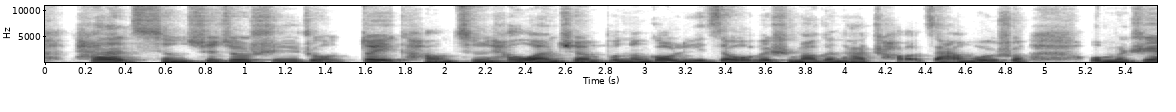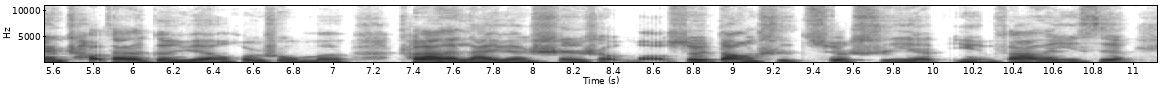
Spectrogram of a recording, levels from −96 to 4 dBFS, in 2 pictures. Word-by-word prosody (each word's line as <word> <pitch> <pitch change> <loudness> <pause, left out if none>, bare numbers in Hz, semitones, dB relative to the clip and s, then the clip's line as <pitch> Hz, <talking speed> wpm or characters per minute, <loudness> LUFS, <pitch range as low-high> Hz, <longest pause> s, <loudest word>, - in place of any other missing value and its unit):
他 340 -4 -1
的 275 - +4
情 215 -6 -4
绪 255 +6 -5
就 270 0 +1
是 265 -3 -9
一 230 - -4
种 205 -3 -5
对 275 -4 +5
抗， 210 -3 -6
其 210 - -11
实 200 +2 -4
他 285 - -3
完 225 -6 +5
全 225 -1 0
不 230 +1 -5
能 200 -2 -1
够 225 +1 +2
理 195 -1 -1
解 195 - -1
我 - - +2
为 220 - 0
什 210 - -7
么 185 - +1
要 180 - -1
跟 200 - -3
他 205 -2 -3
吵 - - -7
架， - - -2
或 230 -2 -2
者 215 - -2
说 225 +1 -5 0.3
我 - - -1
们 200 +3 +1
之 - - -9
间 275 0 +2
吵 - - 0
架 225 - +4
的 220 -1 +5
根 235 +3 +1
源， 195 -4 +2
或 220 - -2
者 195 - 0
说 205 0 -4
我 195 - -2
们 180 0 -4 0.2
吵 215 - +3
架 225 +2 +9
的 255 - +7
来 215 -2 +3
源 220 -1 +1
是 260 +1 -2
什 245 - -5
么。 370 -1 -3
所 285 - +3
以 - - +2
当 255 +1 +4
时 190 -9 -7
确 210 +5 -2
实 215 0 -8
也 200 -4 -1
引 200 -2 -4
发 240 +4 +3
了 270 - 0
一 245 -1 -5
些 255 +1 -1
225 Hz, 355 characters per minute, -24 LUFS, 205-255 Hz, 0.3 s, 架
